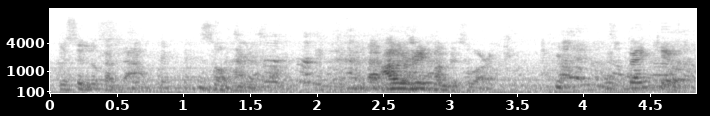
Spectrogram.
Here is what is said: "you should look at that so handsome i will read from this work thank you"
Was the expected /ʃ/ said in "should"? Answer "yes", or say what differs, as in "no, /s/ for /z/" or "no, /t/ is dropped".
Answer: no, /s/ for /ʃ/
